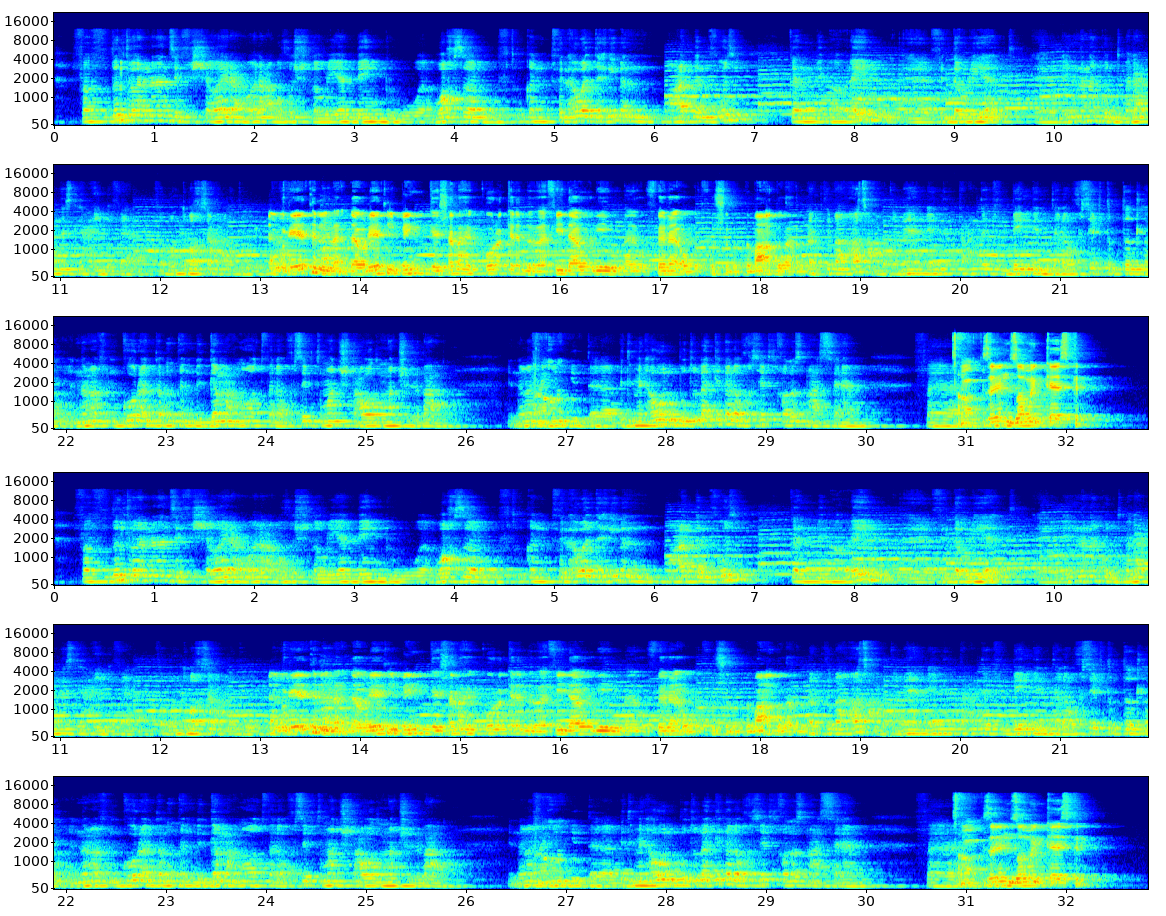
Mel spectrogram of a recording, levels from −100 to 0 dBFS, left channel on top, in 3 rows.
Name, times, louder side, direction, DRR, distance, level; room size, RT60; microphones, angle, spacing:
voice 1, 0.0-7.0 7.4-9.5 9.8-13.3 13.6-13.8 18.5-25.8 26.4-30.0 30.6-31.3, equal, 75° left, 0 dB, 1.6 m, -35 dB
sound 1, 6.1-21.1, equal, 35° left, 1.4 m, -42 dB
voice 2, 13.1-18.6 26.6-27.0 30.9-32.1, left 2 dB, 50° left, 6 dB, 0.6 m, -29 dB
5.7 x 5.2 x 4.5 m, 0.97 s
head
